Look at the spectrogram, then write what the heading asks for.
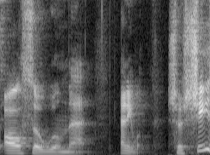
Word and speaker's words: Wilmette: So everybody knows that it's also Wilmette. Anyway. So she says, our teacher, who we all hate, she's like, actually, the correct pronunciation of the French name from which Wilmette derives the town's name is Ouilime.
